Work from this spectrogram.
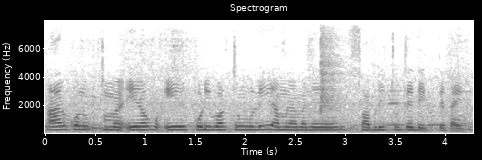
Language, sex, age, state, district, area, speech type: Bengali, female, 18-30, West Bengal, Purba Bardhaman, urban, spontaneous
